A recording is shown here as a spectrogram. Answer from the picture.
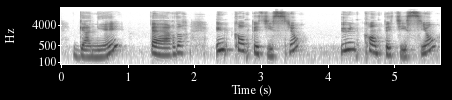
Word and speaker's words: compétition: une compétition. So T-I-O-N in French, always it's a sion sound. It means a competition. Gagner, perdre, une compétition.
